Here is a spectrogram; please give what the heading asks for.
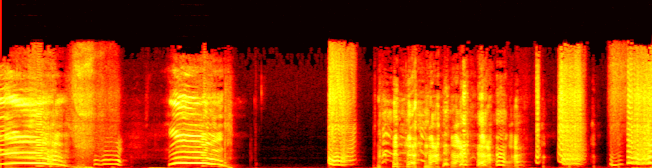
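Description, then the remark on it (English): A voice imitates a baby elephant with two long, wavering, trumpeting squeals that bend up and down in pitch, followed by a burst of rapid sputtering, squeaky noises. “But I think elk, they're making similar noises, although a little baby elephant's more like... It's more like...”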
